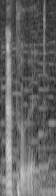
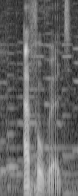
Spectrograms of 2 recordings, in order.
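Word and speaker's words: Æthelred: To people unfamiliar with English or Old English, you're probably thinking that this is pronounced as Applered or Aplered, but the correct way to say this word is Athelred.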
